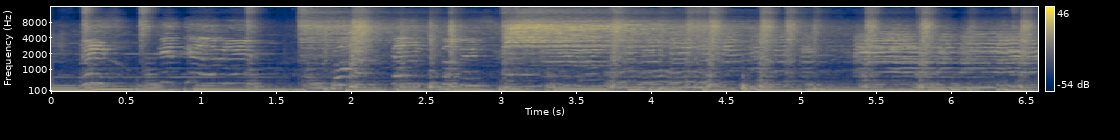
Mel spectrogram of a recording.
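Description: Live band playing loudly: electric bass, keyboard and drum kit, with regular drum hits and a stretch of cymbal wash in the first half.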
